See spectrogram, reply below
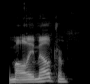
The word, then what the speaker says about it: Molly Meldrum: Yes, Molly Meldrum. – She has a good rapport with because she has done a few interviews with him before. – Well, it's basically because of Molly Meldrum that Madonna broke in Australia, and she broke in Australia before anywhere else in the world.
